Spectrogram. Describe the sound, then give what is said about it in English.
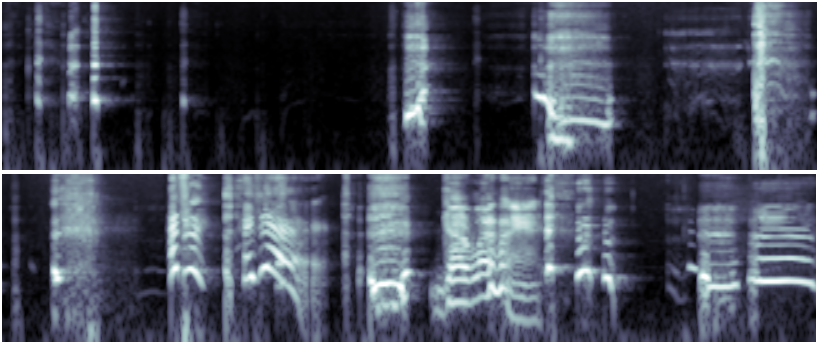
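A dog named Kanye sneezes repeatedly, short sharp nasal bursts scattered over several seconds with snorty huffs and throaty noises between them, fairly loud against a quiet background. “Kanye's sneezing.”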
